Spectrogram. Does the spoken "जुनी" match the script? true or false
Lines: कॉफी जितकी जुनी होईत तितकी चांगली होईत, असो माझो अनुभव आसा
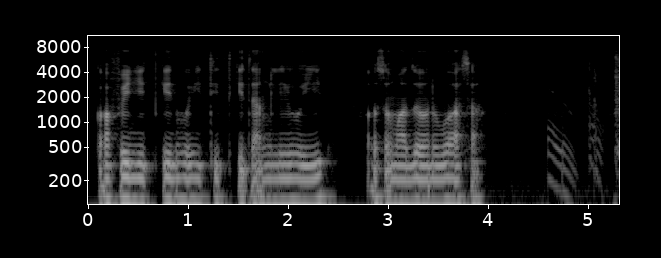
false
